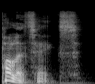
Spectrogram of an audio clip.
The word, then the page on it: politics: British English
